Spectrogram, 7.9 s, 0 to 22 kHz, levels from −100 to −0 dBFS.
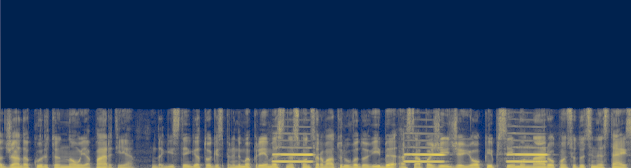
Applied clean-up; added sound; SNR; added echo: none; Wind instrument, woodwind instrument; -3 dB; none.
